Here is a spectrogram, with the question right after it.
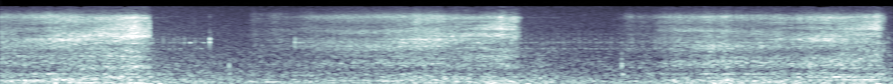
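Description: Fingertips and nails rub across the serrated underside of a white ridged rubber flip-flop sole. Three long, steady scratching strokes each build a soft, bright, hissy rasp, then drop off into a brief quieter gap.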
